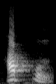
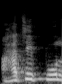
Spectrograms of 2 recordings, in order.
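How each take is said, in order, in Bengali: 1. এটি এক সংকুচিত শব্দ হিসেবে বলা হয়: happun। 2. এটি দুই শব্দ হিসেবে বলা হয়: hachi pun। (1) "বলতে হবে হাফপুন" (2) "হাঁচি পুন না বলে"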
